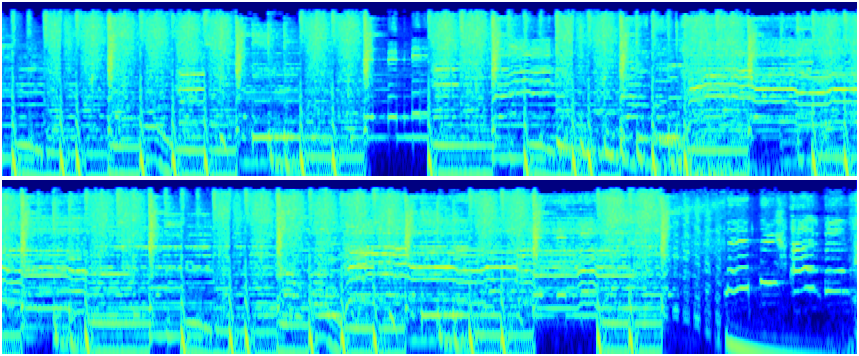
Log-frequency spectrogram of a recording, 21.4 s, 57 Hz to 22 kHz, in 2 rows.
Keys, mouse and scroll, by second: 2.7 click, 2.7 shift+scroll up 1, 3.5-3.9 shift+scroll down 1, 3.9 shift+scroll up 1, 5.9 click.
